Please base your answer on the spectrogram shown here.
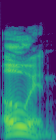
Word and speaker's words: Eoin: I mean, it appears to be a word that would rhyme with groin. Yes. So, oin. Pulled a Eoin. Oh, he says Owen.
